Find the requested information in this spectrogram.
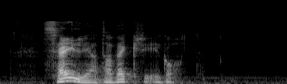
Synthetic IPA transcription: sæɪlɪɑt̪ʰɑːʋɛkɾɪ̰ʔḭɡɔt̪

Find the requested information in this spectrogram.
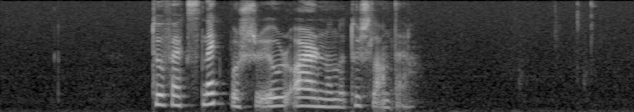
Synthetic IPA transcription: t̪ʰʉːfɛksnɛk̚bʊʃjuːɹʔɑæɳʊnət̪ʰʉʃlɑ̰nt̪ʰḛː

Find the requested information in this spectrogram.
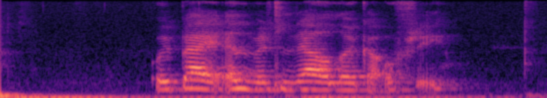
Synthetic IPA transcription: ʔɔipæːjʔɛlʋɪɾt̪ʰɪlɾaːðalœɥka̰ʔɔfɾḭː

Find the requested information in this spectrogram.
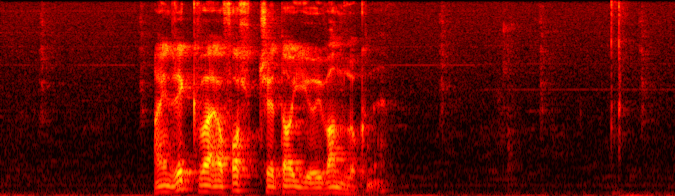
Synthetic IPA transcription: ajnɾɪkvaawfɔl̥t͡ɕɪt̪ɔjʏivanːlṵknɪ̰

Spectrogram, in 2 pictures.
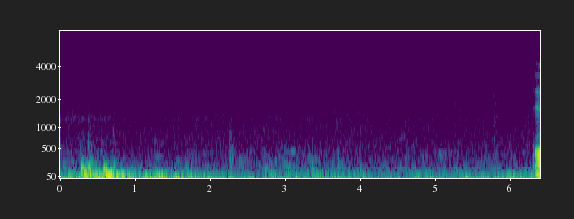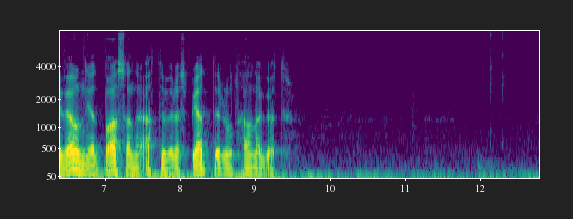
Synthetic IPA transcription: ʔɛʋɛwniːɑt̪̚bɑːsɑnə̰ɾʔɑ̰t̪əʋeːɾaspjɑd̪əɾʊn̥t̪haʊnɑɡœ̰ːt̪ɾ

